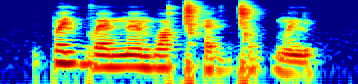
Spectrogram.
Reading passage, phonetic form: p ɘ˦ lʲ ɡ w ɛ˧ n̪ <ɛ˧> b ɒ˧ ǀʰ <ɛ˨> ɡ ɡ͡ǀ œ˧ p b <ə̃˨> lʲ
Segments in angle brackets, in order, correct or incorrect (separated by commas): incorrect, correct, correct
